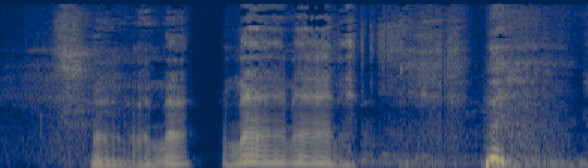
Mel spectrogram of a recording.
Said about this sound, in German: hier schnaufst du schon, oder was?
